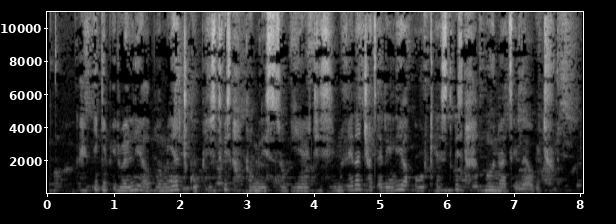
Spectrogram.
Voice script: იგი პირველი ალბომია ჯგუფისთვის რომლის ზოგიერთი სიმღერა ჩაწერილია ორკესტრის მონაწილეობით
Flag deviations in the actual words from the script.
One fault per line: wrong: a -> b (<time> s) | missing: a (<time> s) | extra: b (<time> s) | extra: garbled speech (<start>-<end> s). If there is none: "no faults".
no faults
